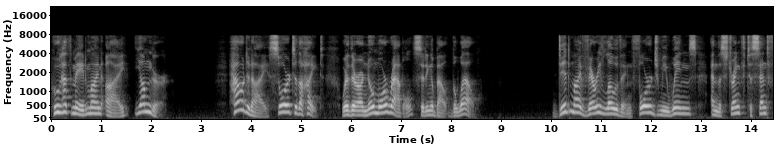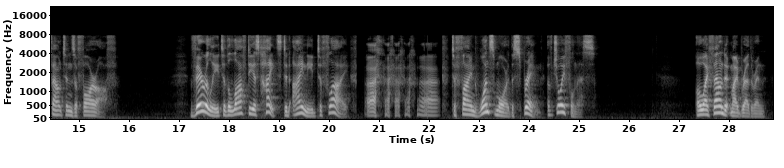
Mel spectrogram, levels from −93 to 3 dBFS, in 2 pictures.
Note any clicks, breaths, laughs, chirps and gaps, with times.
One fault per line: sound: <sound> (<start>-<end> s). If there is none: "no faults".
sound: laugh (20.7-22.3 s)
